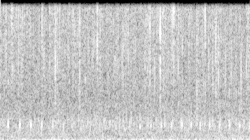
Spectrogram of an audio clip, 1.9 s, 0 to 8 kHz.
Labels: {"label": "biophony, rattle", "recorder": "SoundTrap 500"}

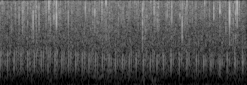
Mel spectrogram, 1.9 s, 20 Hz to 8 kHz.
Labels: {"label": "biophony, rattle", "recorder": "SoundTrap 500"}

